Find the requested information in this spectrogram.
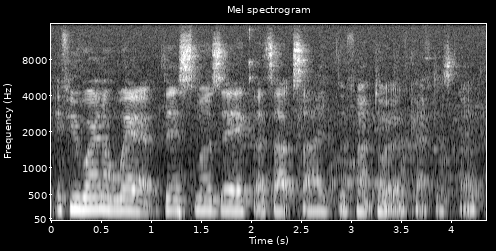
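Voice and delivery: ordinary talk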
